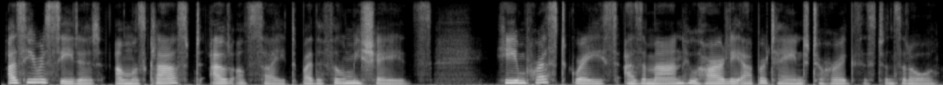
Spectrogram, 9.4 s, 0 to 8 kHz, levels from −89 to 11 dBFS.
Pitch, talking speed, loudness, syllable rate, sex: 190 Hz, 170 wpm, -20 LUFS, 4.7 syllables/s, female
